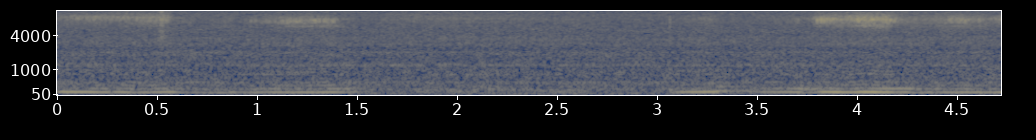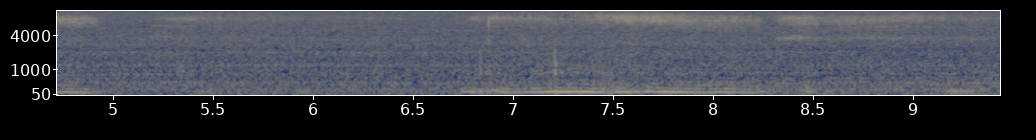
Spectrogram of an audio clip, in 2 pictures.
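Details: Napping house cat on a working desk snores steadily: three low, humming snore breaths roughly every three and a half seconds, each with a faint breathy hiss, in a quiet room.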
